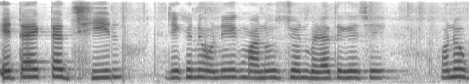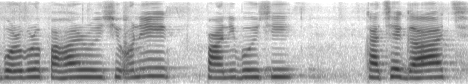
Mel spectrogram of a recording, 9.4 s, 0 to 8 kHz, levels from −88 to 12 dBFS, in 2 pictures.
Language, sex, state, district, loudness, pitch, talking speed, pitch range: Bengali, female, Jharkhand, Jamtara, -19 LUFS, 255 Hz, 115 wpm, 240-270 Hz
